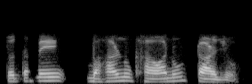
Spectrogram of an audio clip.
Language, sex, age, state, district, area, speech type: Gujarati, male, 18-30, Gujarat, Mehsana, rural, conversation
